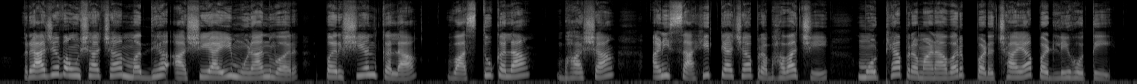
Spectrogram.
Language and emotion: Marathi, neutral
